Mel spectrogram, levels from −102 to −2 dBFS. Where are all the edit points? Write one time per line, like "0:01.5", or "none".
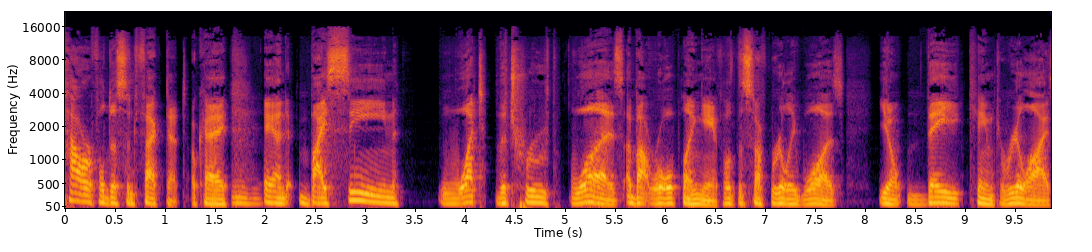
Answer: none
